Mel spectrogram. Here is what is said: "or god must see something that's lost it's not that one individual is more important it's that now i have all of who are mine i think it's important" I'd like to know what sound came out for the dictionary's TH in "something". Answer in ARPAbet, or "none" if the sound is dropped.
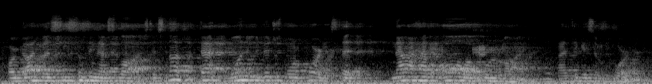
TH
